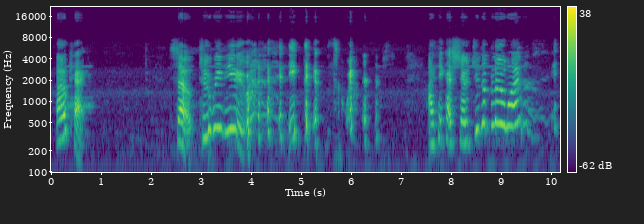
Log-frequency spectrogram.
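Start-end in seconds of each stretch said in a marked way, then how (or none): 2.4-10.2 high, slow, laughing through words. Real, not acted. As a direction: try to talk through laughter. Still laughing while reviewing.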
